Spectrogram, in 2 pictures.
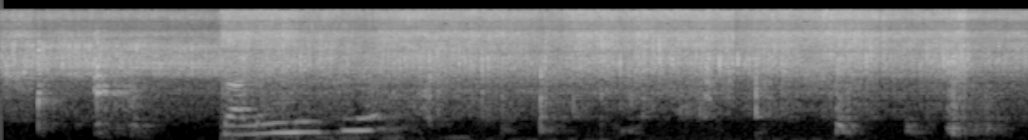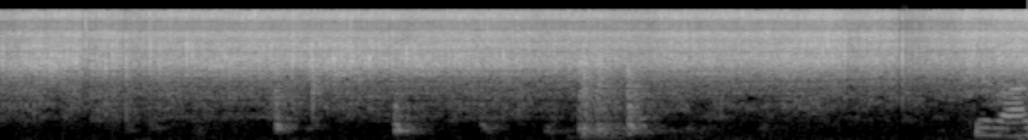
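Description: Onion fries until light brown in a pan with green chili and curry leaves, a continuous close sizzle with rhythmic spatula stirring and scraping, and a brief spoken remark early on.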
